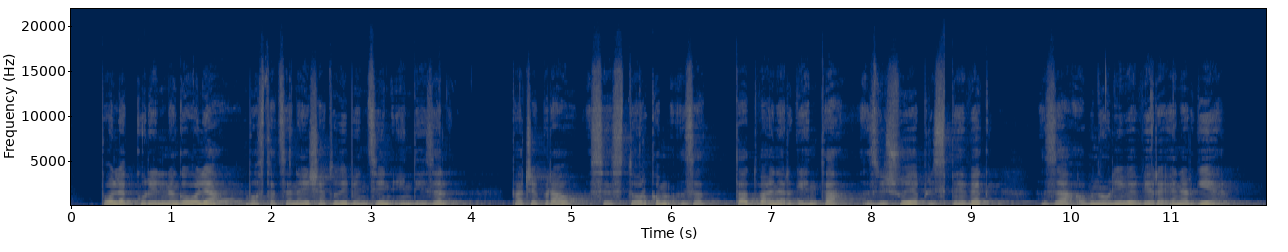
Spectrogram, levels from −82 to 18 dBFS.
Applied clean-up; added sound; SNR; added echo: none; none; none; none.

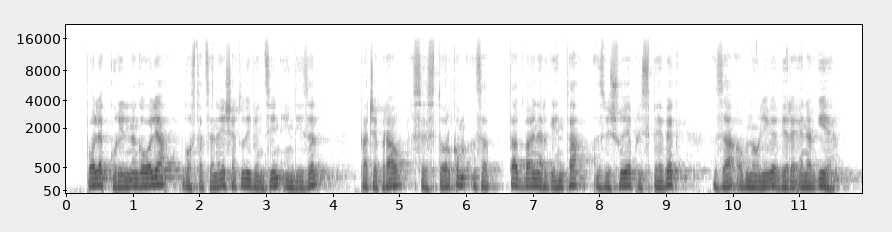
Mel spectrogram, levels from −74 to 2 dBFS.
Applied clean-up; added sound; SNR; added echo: neural mask model Resemble Enhance denoiser.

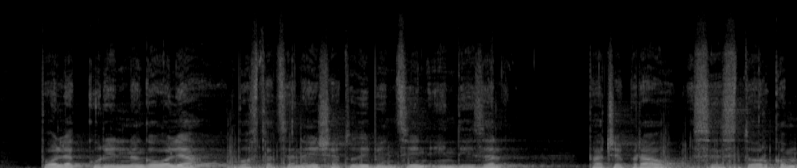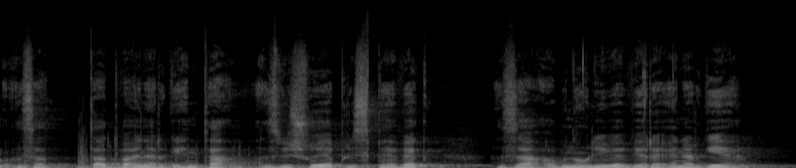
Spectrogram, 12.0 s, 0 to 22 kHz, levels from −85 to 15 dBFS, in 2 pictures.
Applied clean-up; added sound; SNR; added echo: none; Wind; 11 dB; none.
